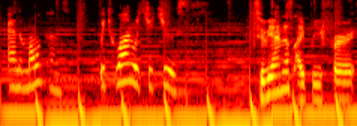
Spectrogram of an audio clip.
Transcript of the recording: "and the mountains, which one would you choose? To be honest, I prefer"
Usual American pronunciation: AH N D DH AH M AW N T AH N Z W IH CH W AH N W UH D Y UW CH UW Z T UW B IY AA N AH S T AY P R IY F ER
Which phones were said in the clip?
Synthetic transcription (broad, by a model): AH N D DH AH M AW N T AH N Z W IH CH W AH N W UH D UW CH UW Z T UW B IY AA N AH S AY P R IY F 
